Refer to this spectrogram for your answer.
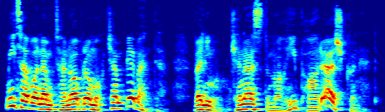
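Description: A man's voice: mid-range voice, natural voice. A man doing a weary old fisherman. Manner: loud, strained, pleading with the fish. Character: weary old male fisherman talking to himself.

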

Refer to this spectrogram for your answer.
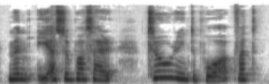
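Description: Young woman on a podcast, chatty, bit sick and sleepy, just talking casually. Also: a little high. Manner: chatty, animated storytelling with acted quotes. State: a little sick and tired. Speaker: podcast co-host. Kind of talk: casual chat, mixing Swedish and English.

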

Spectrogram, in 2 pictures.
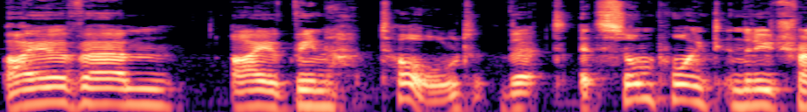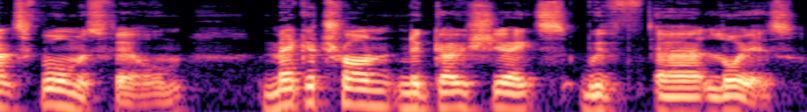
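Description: A man's voice: medium pitch, animated, unhurried, a bit bright. A man hosting a casual podcast, laughing easily and making dry jokes. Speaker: podcast host.

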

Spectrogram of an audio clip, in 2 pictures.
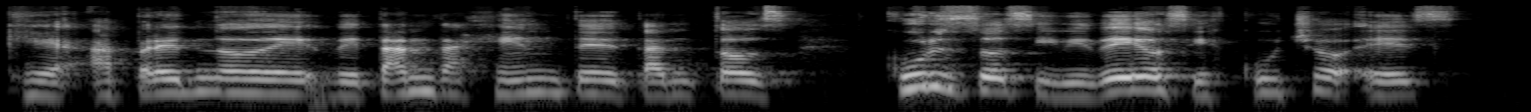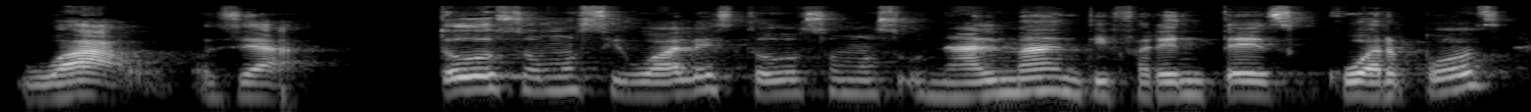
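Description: A middle-aged woman with a Rioplatense Spanish accent, a mother giving casual parenting advice, who tells her story with animation, drops in English words and keeps asking "ok?". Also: on the low side.

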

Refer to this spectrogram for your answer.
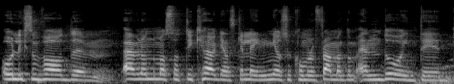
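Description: A woman's voice: on the high side, little pitch movement, faint music behind. A young woman talks on a podcast in a slightly raised voice. She is chatty and frank, and her talk is full of fillers and casual swearing. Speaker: podcast co-host. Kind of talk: casual chat.

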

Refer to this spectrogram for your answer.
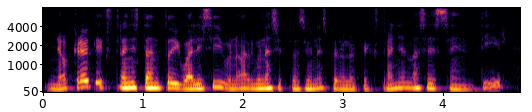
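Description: A man with a mellow, slightly high voice, talking slowly and thoughtfully in a relaxed conversation. He pauses often on fillers and suddenly lifts his voice to mimic a strict parent. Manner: acts out scolding parents in raised voice; slow and deliberate, many fillers. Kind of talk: reflective casual conversation.

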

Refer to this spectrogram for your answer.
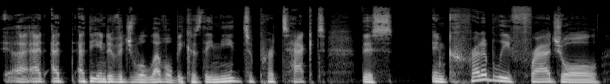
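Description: A man hosting a podcast conversation, speaking thoughtfully and haltingly, often restarting his sentences. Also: mid-range voice, no echo, clean studio sound.

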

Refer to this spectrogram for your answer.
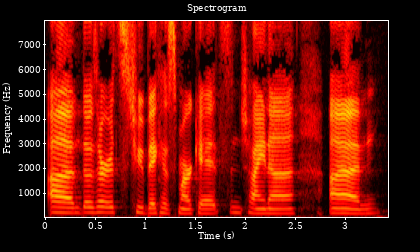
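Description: A woman's voice: medium pitch, level tone, a little slow, fairly bright tone, clear, resonant tone, dry recording. Chatty young woman, dry close sound. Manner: chatty, fills speech with "like". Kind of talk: casual chat, retelling a story.

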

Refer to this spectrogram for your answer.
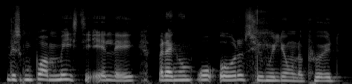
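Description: A woman's voice: medium pitch, fairly even intonation, mellow. A woman chatting casually and emphatically as a podcast host. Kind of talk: casual gossip chat.

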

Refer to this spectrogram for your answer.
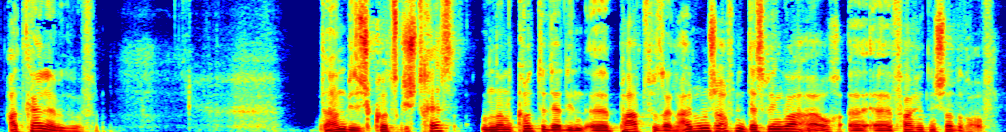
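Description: A man's voice: medium pitch, fast talker. A man chatting casually, telling a story in slangy speech and acting out what others said. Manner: slangy and animated, swears he is not lying, acts out others' lines. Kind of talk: casual chat, telling an anecdote.

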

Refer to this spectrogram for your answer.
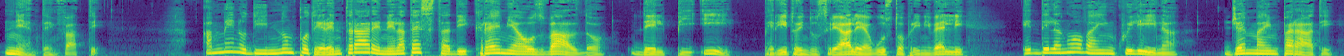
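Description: A man narrating a novel chapter by chapter in a wry, measured storytelling manner. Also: a little high, big pitch swings. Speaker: audiobook narrator. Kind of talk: scripted narration.

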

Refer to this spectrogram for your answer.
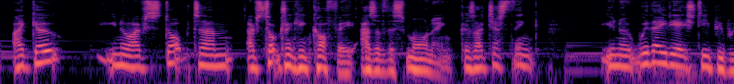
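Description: Recording from his old house, this man talks solo into a home mic that lacks a pop shield, his voice a little croaky. His monologue wanders loosely from idea to idea, chatty and self-mocking, with an occasional curse, and soft music lingers in the background.

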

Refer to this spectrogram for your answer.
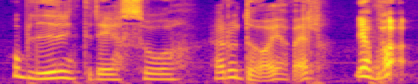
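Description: A woman co-hosting a casual podcast, telling stories and acting out what others said. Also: husky. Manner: animated storyteller, acts out quotes in a high squeal. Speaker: podcast co-host. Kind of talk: casual chat.

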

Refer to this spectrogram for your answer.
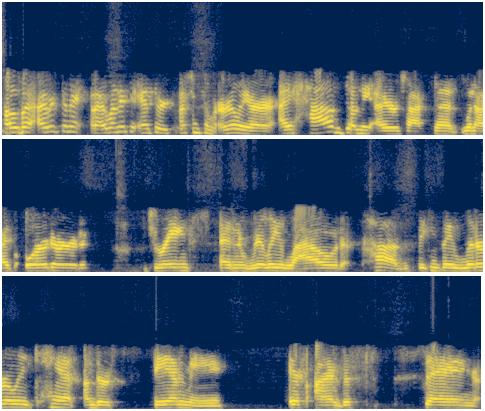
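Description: An American podcast co-host phones in from abroad, her voice on the low side at normal speed, with no room sound but the tinny quality of a phone call. Slightly tipsy, she giggles and rambles through the casual chat, restarting often.

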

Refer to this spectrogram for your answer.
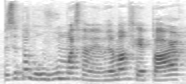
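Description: A woman with a Québécois accent, hosting a podcast and telling paranormal stories in an animated, chatty way. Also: medium pitch, fast, faint music behind. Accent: Québécois French. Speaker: podcast host.

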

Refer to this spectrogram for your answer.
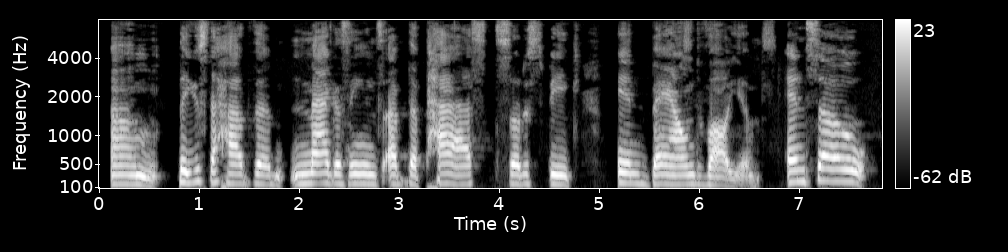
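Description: In a conversational interview, this Oakland, California author and music journalist, a middle-aged woman, spins lively, animated stories peppered with quoted asides. She speaks in a lowish voice, and the recording has no room sound.

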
